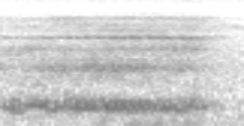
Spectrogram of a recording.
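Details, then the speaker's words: Person snoring at night in a quiet small room while another person records and remarks on it: a single sustained, buzzing snore with a low rumble lasting about a second. "দেখো কিরকম নাক ডাকে আবার বলে আমি নাক ডাকি"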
